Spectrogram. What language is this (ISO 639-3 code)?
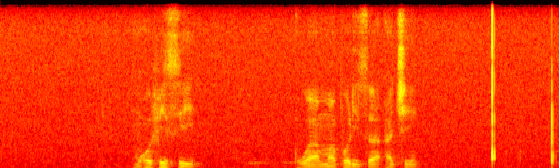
ven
